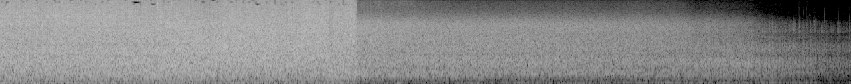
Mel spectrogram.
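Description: Starship prototype's Raptor engines firing during the landing burn, a steady rushing noise that cuts off abruptly about three and a half seconds in as the vehicle sets down. A duller rumble stays on and fades away near the end.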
